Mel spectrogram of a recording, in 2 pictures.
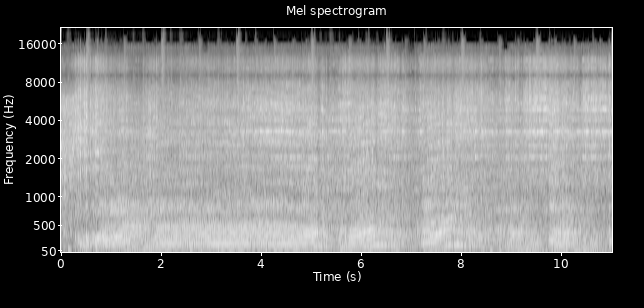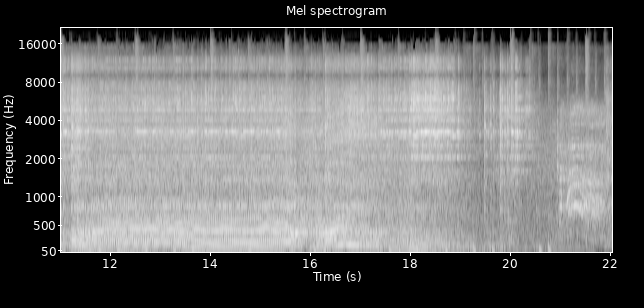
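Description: A turbocharged Mazda Miata engine revs repeatedly, rising and falling in loud sweeps with a rattly exhaust edge, while people talk excitedly over it.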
